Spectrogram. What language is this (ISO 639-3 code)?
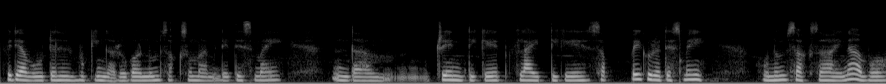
nep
